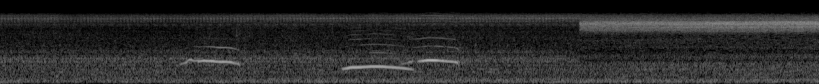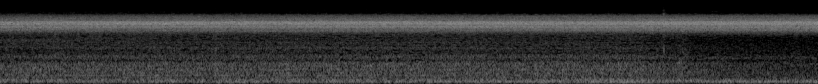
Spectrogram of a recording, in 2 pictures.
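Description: A macaque gives three short coo calls, each rising then falling in pitch, about two to four and a half seconds in. About six seconds in, a steady high-pitched insect drone starts abruptly and runs on.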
